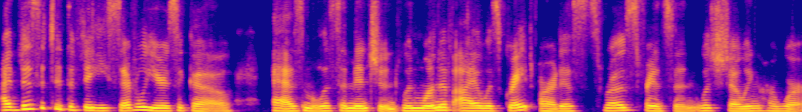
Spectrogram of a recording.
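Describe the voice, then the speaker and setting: At a moderate pace, a woman talks in a dark, mellow tone over a quiet background. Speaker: guest. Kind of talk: lecture. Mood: warm, gracious. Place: home room. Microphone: webcam.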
